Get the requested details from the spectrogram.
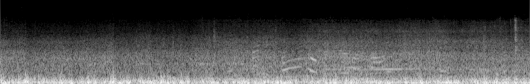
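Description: Steady, loud roar of road traffic outdoors on a cold day, heard while sitting looking at a statue; a dense low rumble with wind buffeting the microphone and faint higher tones of passing vehicles drifting through.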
